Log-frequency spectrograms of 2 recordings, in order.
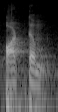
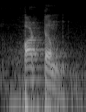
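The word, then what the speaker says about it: autumn: एन is silent. We have to right in the spelling but we don't have to pronounce it. हमको लिखना ज़रूरी है लेकिन हम प्रोनाउंस नहीं करते हैं. सो ऑटम, ऑटम.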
